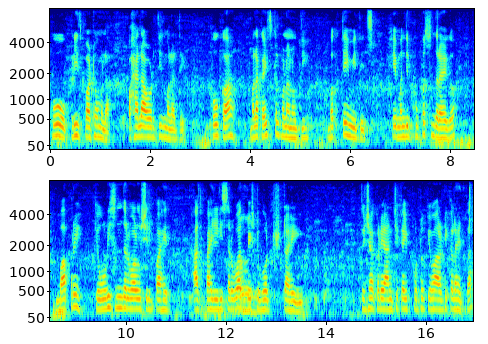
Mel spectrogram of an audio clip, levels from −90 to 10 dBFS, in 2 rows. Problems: constant background noise, background conversations at intervals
